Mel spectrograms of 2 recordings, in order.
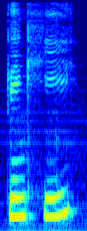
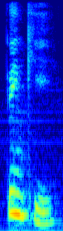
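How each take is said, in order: First: The h sound in 'he' is pronounced. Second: The h sound in 'he' is dropped.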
